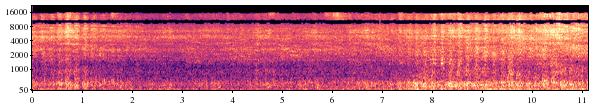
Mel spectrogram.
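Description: Freight train of coal cars rolling past: steel wheels rumbling and clacking over the rail joints in a steady noisy run, growing louder about two thirds of the way through.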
